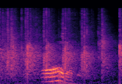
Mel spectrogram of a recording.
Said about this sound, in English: Two claps.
